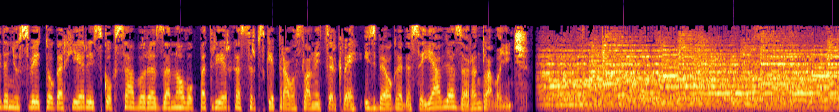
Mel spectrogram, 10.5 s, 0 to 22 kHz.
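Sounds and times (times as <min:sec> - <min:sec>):
speech: 0:00.0 - 0:08.4
large bells of the Cathedral Church in Belgrade pealing: 0:06.7 - 0:10.4.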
